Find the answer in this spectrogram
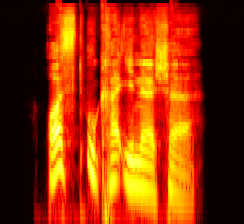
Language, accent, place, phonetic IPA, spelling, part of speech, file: German, Germany, Berlin, [ˈɔstukʁaˌʔiːnɪʃə], ostukrainische, adjective, De-ostukrainische.ogg
- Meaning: inflection of ostukrainisch: 1. strong/mixed nominative/accusative feminine singular 2. strong nominative/accusative plural 3. weak nominative all-gender singular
